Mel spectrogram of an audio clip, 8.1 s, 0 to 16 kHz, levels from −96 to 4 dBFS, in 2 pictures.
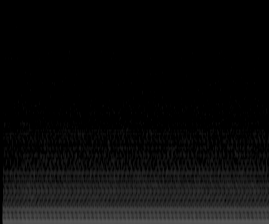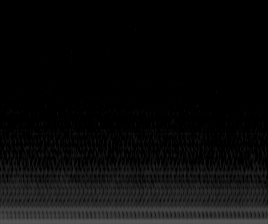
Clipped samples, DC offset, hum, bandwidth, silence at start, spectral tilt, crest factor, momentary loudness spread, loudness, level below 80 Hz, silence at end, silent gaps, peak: under 0.1%; under 0.1%; 50 Hz at -65 dBFS; 11 kHz; 0.05 s; -6 dB/octave; 10 dB; 1 LU; -67 LUFS; -66 dBFS; 0 s; none; -54 dBFS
